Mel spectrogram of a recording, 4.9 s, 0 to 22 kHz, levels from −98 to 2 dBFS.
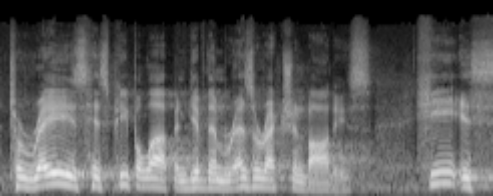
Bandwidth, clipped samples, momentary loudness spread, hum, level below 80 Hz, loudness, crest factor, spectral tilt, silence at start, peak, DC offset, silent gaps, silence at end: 14 kHz; under 0.1%; 16 LU; none; -66 dBFS; -18 LUFS; 18 dB; -5.5 dB/octave; 0.1 s; -2 dBFS; under 0.1%; none; 0 s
